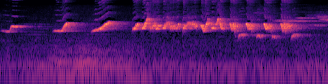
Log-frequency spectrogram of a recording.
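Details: White-rumped shama stimulated to sing in training: rising whistled notes build into a fast, loud, rich warbling phrase of stepped, slurred notes that drops lower toward the end.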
